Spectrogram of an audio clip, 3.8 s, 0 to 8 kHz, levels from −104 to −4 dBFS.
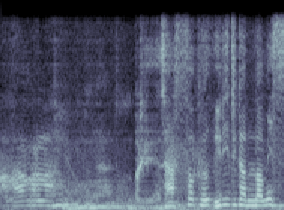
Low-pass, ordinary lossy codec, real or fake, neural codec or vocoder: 7.2 kHz; none; fake; codec, 16 kHz, 1 kbps, FunCodec, trained on LibriTTS, 50 frames a second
